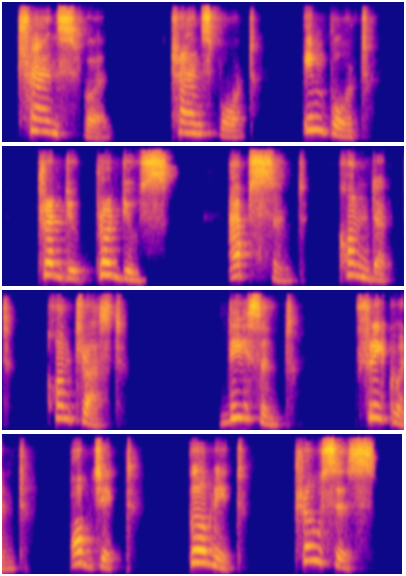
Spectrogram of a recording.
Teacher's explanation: when they are used as nouns, the stress is on the first syllable. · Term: stress shift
